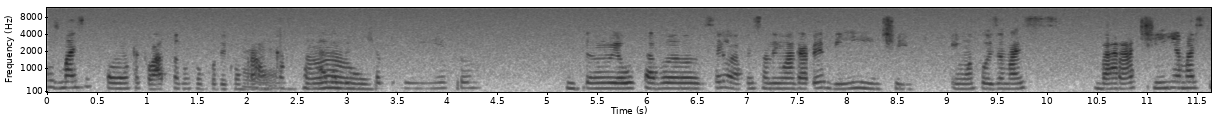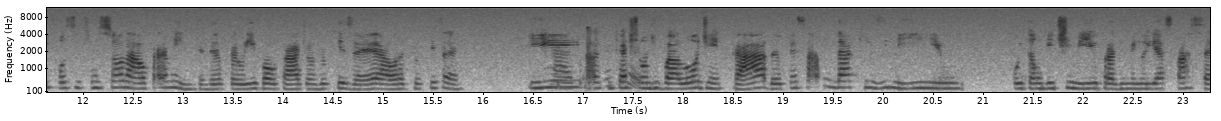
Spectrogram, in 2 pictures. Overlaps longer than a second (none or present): present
